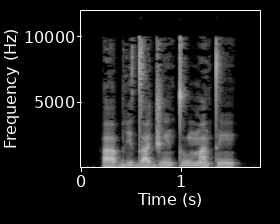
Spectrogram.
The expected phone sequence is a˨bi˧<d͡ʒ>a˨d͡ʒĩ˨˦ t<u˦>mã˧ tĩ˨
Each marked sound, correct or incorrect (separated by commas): incorrect, correct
